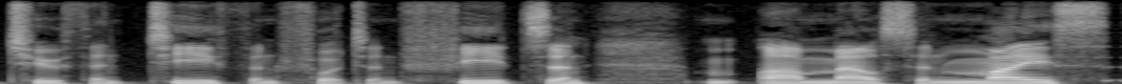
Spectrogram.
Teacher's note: There was an older form of English that, like Germanic languages, to make a plural, you didn't add an S on the end. Instead, you changed that main central vowel.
